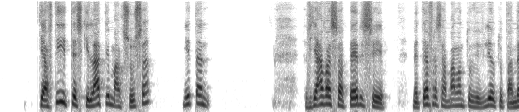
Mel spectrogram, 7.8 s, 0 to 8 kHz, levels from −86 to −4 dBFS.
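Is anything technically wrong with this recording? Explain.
Yes, there's aliasing running through the whole speech clip. Energy above 8 kHz wasn't filtered before the rate dropped, which fits a conversion from 44.1 kHz down to 16 kHz. It folds back as gritty, metallic sibilance, roughly 25 dB under the speech.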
